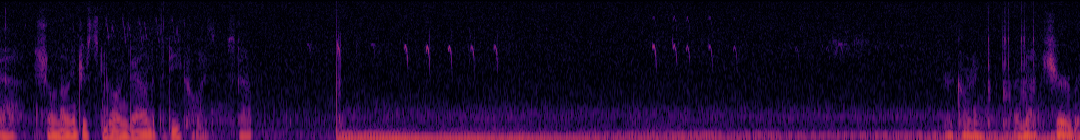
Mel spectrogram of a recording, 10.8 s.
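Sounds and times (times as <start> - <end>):
speech: 0.1 - 2.7, 9.6 - 10.8
type 2 bird calls: 0.9 - 10.7.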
